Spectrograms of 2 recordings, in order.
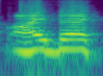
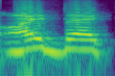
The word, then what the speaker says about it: IIBEC: ibex stands for yeah ibec is an acronym uh international institute of building enclosure consultants uh we always say the first i is silent so um ibec used to be uh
